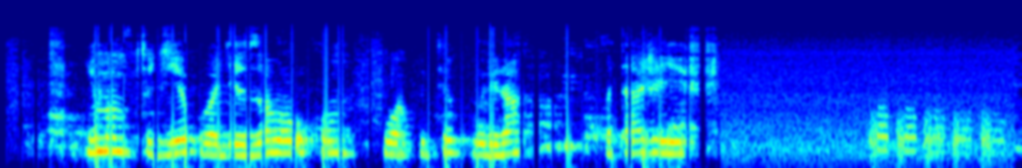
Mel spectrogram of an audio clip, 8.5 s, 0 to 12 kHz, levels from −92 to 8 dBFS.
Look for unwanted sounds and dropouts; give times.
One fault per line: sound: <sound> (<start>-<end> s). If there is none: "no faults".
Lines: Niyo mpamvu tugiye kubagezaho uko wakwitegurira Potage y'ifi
sound: laugh (7.2-8.4 s)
